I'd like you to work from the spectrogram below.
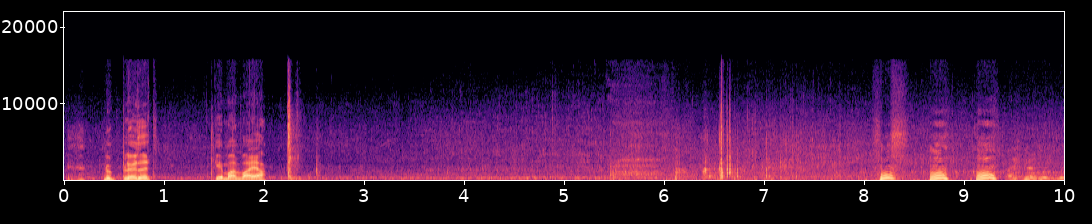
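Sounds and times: outdoor background noise: 0.0 - 10.0
sharp knock: 2.2 - 2.6.

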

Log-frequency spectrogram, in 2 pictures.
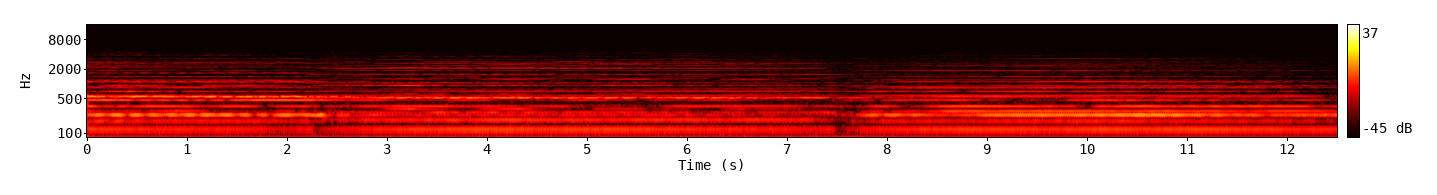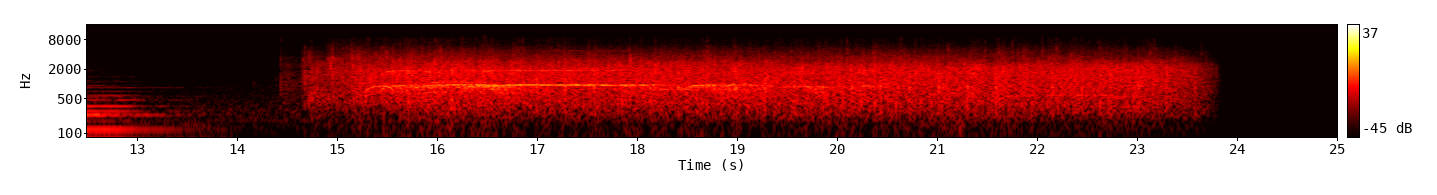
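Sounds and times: audience applauding: 14.4 - 23.9
long held cheer: 14.7 - 23.8.

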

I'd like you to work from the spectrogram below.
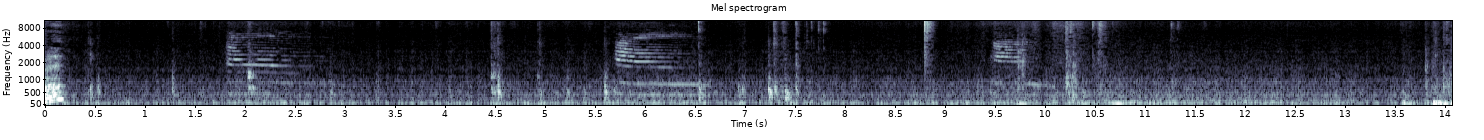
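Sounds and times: cat meowing: 1.8 - 2.8, 5.7 - 6.7, 9.4 - 10.1.

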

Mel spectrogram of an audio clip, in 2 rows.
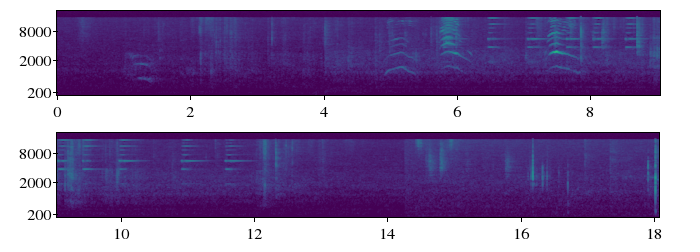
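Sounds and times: light clicks in pellet litter: 15.7 - 18.0.

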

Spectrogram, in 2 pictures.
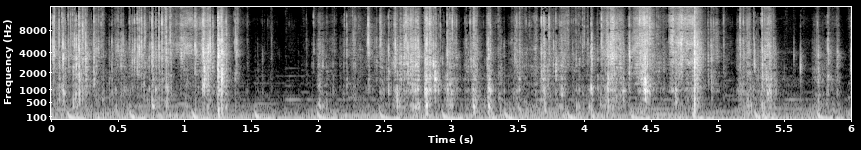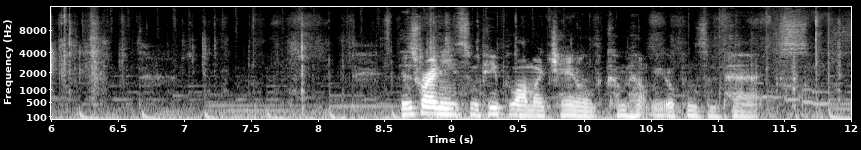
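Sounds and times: foil wrapper tearing and crinkling: 0.0 - 6.5
background music: 0.0 - 12.0.

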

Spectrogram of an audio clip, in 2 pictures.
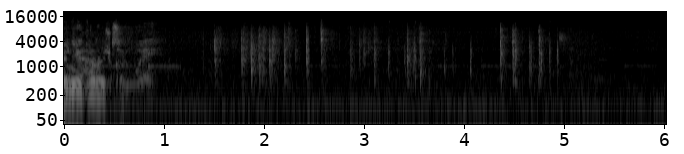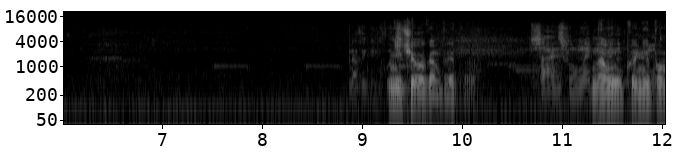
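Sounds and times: keyboard keys clicking: 1.4 - 5.1
soft electronic beeps: 3.6 - 6.2, 7.5 - 8.8.

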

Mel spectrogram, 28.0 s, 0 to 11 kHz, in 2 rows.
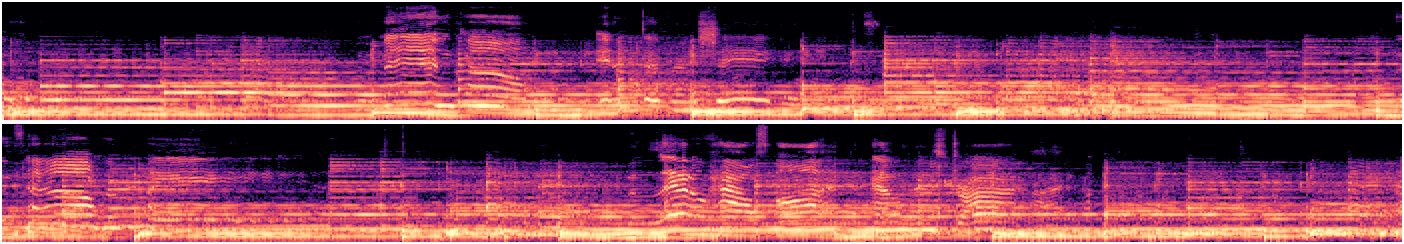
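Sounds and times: woman singing: 0.0 - 10.2, 13.6 - 17.9, 19.6 - 25.7
electric guitar playing: 0.0 - 28.0.

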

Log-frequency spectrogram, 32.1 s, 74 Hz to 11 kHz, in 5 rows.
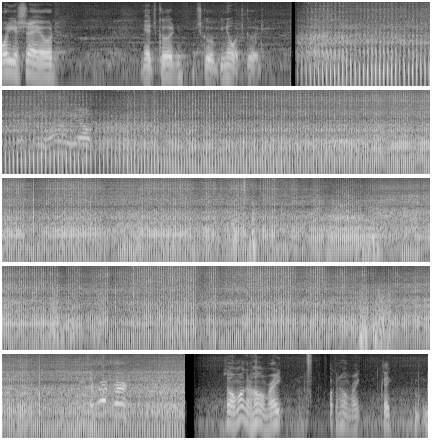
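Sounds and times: mini bike engine revving: 4.4 - 28.4.

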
